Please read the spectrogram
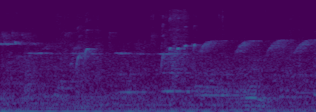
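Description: Domestic canaries singing in their cages: a few short chirps, then from just past the middle a rapid string of repeated rising-and-falling trill notes, about four a second.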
